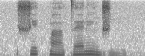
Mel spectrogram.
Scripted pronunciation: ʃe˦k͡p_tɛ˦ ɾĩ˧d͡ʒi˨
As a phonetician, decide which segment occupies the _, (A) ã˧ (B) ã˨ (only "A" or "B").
A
